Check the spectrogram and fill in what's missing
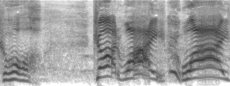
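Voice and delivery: high, loud wailing why; mock lament. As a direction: cry out to God in hammed-up anguish.

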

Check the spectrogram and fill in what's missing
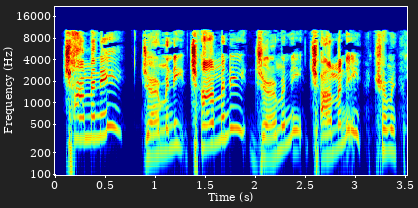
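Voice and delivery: "Germany" chanted high with a ch sound; repeated mock German. Shown as a demonstration. Host riffing on German pronunciation, chanting "Germany" with ch. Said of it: "say Germany like it's a C H".

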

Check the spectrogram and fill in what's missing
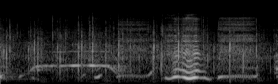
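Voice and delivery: high nervous giggle. Real, not acted. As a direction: laugh off the nerves. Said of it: "I'm really nervous right now".

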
